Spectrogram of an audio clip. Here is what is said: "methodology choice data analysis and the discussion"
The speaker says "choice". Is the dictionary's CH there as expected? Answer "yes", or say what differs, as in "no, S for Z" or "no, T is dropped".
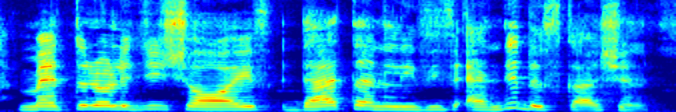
no, SH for CH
